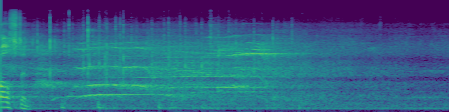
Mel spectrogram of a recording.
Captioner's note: audience cheering; audience applauding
